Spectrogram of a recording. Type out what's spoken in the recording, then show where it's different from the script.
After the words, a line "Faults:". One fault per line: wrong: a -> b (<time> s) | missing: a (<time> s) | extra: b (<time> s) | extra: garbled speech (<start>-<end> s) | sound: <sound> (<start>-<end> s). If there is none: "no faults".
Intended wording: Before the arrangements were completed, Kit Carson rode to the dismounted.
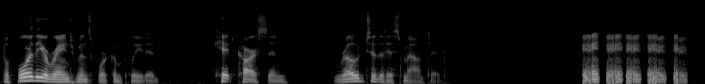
Before the arrangements were completed, Kit Carson rode to the dismounted.
Faults:
sound: laugh (5.8-6.9 s)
